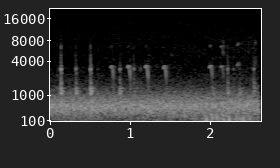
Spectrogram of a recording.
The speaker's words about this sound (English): Bird calling right here.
